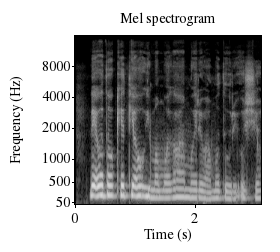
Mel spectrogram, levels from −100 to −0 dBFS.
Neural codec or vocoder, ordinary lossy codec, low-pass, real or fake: vocoder, 44.1 kHz, 128 mel bands every 512 samples, BigVGAN v2; none; 14.4 kHz; fake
